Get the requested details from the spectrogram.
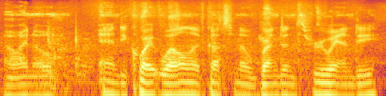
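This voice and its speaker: A man's voice: sits low, level tone, moderate pace. A man with a Canadian accent giving casual live snooker commentary with dry banter. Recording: noisy live venue sound.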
